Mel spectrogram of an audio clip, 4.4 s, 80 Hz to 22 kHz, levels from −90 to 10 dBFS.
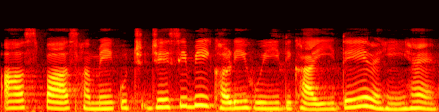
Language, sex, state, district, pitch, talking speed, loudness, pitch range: Hindi, male, Punjab, Fazilka, 225 Hz, 150 wpm, -15 LUFS, 210-245 Hz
